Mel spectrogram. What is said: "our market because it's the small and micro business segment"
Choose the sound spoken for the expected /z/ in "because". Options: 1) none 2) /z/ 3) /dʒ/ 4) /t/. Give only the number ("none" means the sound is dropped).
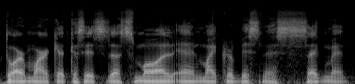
1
